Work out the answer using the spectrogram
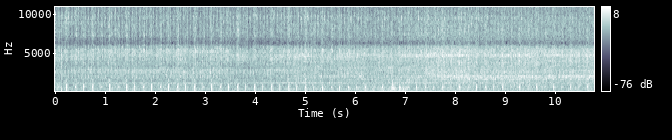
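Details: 2002 BMW 330ci E46 at warm idle: crisp regular ticking about three per second; cylinder 4 spark plug loose enough to spin by hand, leaking compression; tightening it removed the sound completely.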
